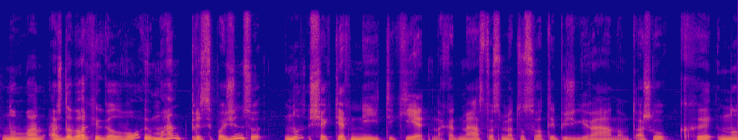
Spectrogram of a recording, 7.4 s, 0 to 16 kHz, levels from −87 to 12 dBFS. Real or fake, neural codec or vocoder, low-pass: real; none; 14.4 kHz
